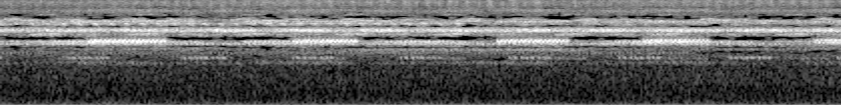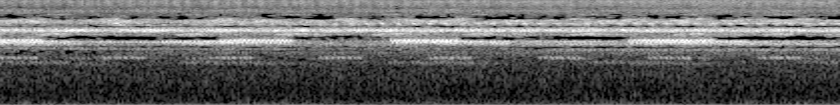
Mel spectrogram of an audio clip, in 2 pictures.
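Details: In a park at evening, crickets keep up a high, ringing chorus of stacked tones, pulsing nearly once a second, over a hushed low background hum.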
